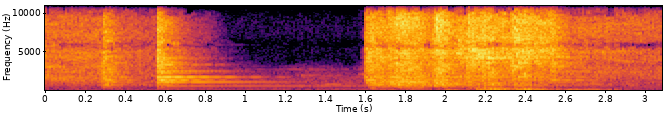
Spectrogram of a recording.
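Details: Engine start attempt: a sharp crack, then a loud second-long cough and sputter that dies away without catching; failed start, needs fixing.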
